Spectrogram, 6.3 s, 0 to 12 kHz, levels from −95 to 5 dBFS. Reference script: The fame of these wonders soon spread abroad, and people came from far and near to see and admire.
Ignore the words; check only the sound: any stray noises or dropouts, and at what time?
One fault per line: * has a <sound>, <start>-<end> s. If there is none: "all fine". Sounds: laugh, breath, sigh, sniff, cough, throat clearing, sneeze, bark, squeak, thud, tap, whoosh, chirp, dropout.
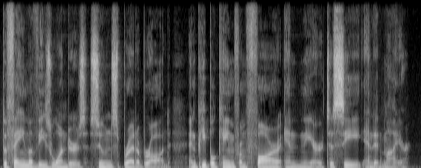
all fine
